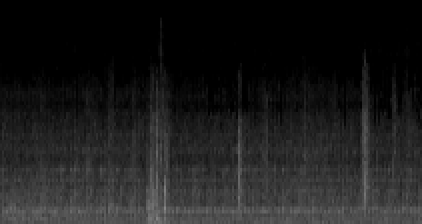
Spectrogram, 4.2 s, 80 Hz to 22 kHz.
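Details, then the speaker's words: 2012 Range Rover Evoque power tailgate latch, engine running at steady idle: one short soft clunk as the latch releases, no buzzing or grinding. Earlier latch noise and failure to lock traced to a flat battery; works fine with engine running. "listen to the noise this time none so i've concluded that it's the battery"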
